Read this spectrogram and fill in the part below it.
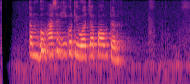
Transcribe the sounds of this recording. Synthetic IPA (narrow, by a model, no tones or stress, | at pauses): t̪əmbʊŋasɪŋikud̪̥i̤wɔt͡ʃɔpawɖ̥ə̤r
